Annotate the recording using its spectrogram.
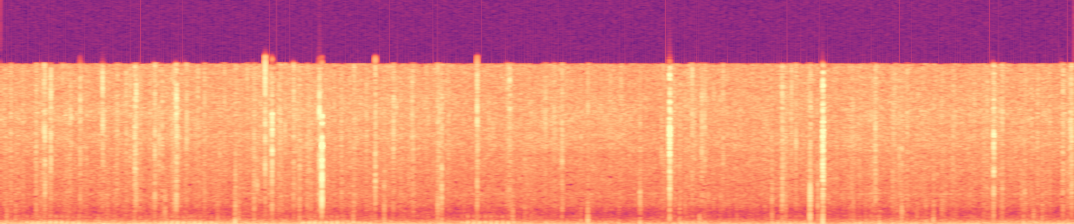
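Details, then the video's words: Cat purring by a crackling fireplace: a deep, fast-pulsed rumble that softens slightly midway, with scattered bright snaps and pops from the fire throughout. "Purring of a Cat"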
